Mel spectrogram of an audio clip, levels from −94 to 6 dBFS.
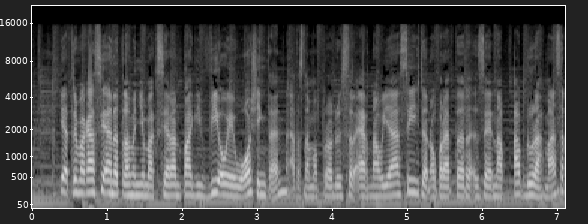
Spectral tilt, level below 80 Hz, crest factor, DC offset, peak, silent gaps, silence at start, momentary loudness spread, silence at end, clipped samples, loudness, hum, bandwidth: -5 dB/octave; -46 dBFS; 16 dB; under 0.1%; -4 dBFS; none; 0 s; 9 LU; 0 s; under 0.1%; -20 LUFS; none; 15.5 kHz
